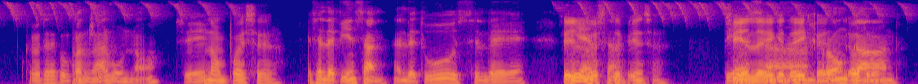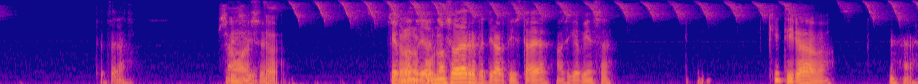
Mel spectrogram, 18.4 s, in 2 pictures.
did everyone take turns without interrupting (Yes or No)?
No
